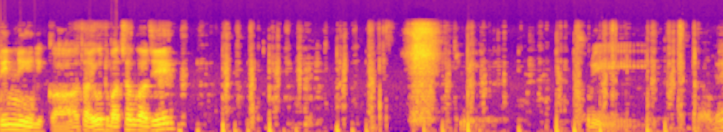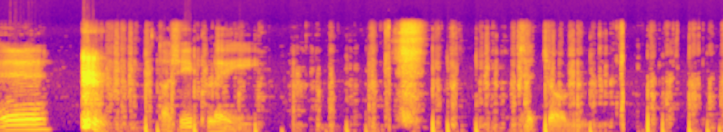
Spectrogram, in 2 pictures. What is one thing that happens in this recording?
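A pen scratches lightly across paper in short strokes.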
